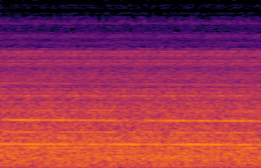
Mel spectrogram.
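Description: A train runs in Train Sim World on the Seeberg Valley route, heard from the rear of the train as a steady, even rumble with a faint constant tonal hum and no voices.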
